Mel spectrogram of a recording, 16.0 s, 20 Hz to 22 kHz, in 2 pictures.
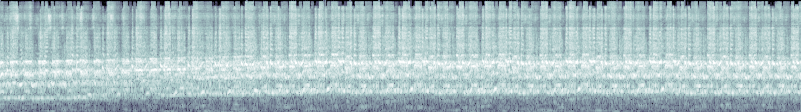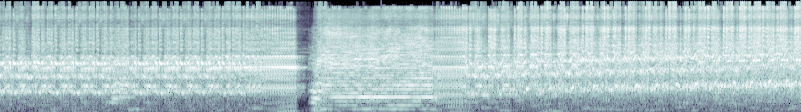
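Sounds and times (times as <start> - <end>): multi-tone vehicle air horn: 10.5 - 12.6.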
